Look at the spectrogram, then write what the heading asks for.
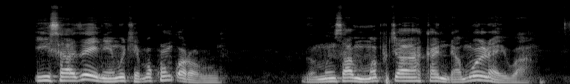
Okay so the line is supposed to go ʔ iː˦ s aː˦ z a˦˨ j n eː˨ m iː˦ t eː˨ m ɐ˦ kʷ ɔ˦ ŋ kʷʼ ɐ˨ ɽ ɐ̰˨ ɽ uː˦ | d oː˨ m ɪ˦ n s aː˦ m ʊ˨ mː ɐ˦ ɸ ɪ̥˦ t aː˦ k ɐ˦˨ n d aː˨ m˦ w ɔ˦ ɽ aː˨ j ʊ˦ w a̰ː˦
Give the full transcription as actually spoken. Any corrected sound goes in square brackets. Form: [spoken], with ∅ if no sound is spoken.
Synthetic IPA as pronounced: ʔ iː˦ s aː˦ z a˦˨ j n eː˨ m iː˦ t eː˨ m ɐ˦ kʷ ɔ˦ ŋ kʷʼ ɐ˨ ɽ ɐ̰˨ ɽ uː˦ | d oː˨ m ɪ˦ n s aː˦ m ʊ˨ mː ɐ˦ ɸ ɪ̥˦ t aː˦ k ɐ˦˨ n d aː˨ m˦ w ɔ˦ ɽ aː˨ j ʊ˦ w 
